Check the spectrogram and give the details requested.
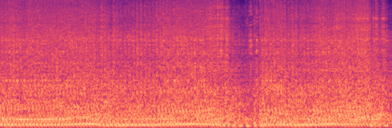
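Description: Motorbike engine of a homemade car running loud and steady as the car drives, with a brief dip about three seconds in.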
